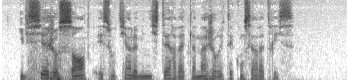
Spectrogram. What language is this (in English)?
French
